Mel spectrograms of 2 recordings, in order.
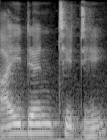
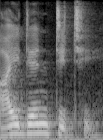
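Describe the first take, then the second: No difference in how they are said.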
